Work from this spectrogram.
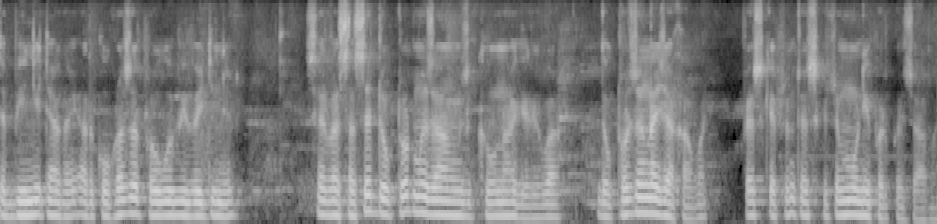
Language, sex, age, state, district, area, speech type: Bodo, male, 60+, Assam, Kokrajhar, urban, spontaneous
